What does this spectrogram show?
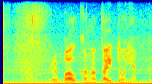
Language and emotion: Russian, neutral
